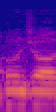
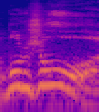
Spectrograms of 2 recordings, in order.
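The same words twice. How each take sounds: First: It is said in his normal voice. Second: It is said in an extravagant put-on voice.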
